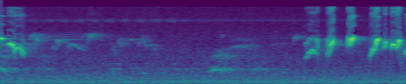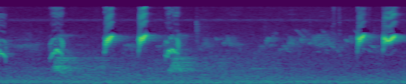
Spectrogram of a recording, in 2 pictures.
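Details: A red-whiskered bulbul of the Huế type calls the flock with bursts of bright, bubbly chirps and quick rising notes in short clusters, with faint chatter of other birds between.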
